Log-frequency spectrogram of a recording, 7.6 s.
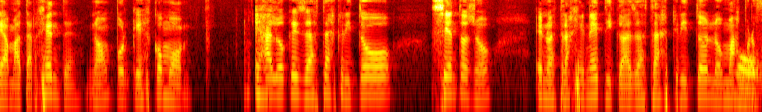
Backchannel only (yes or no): no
